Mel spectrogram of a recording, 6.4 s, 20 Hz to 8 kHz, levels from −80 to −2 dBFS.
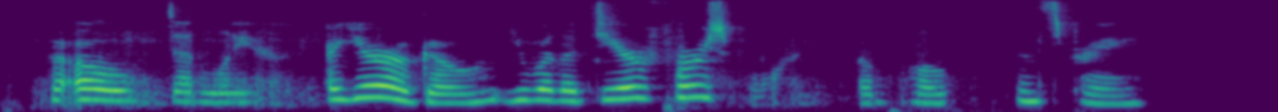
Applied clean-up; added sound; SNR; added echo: neural mask model DeepFilterNet 3.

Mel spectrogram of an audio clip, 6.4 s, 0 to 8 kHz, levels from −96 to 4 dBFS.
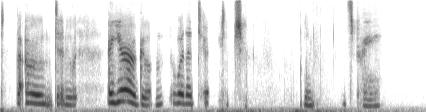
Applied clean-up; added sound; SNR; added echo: neural diffusion model UNIVERSE++.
